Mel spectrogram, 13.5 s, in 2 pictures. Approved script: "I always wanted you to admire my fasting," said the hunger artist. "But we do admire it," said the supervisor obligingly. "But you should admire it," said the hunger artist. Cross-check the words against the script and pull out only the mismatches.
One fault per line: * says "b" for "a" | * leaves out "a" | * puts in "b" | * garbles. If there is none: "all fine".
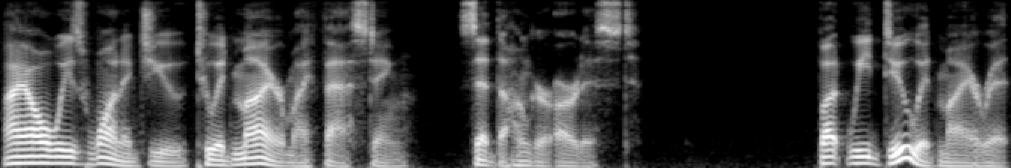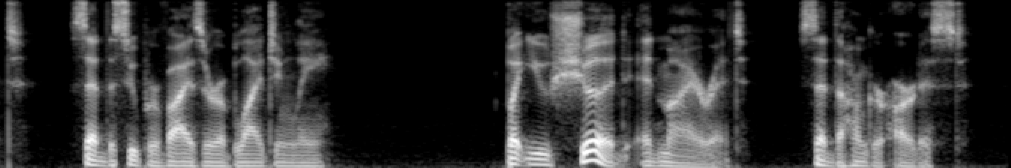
all fine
